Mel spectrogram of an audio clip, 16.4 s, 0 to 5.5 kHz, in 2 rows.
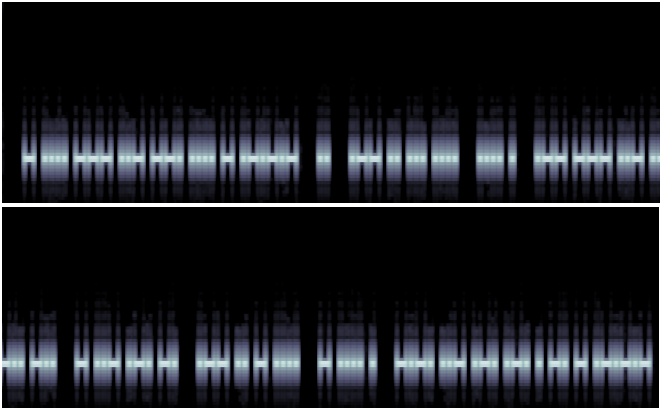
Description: Morse code, heard as a keyed tone, about 30 wpm, 600 Hz. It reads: THOUGHT. I WISH HE WOULD TURN WITH THE CURRENT.
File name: the old man and the sea / the old man and the sea 1 30wpm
